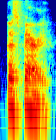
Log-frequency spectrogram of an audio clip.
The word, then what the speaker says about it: Guaspari: It's Guaspari.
